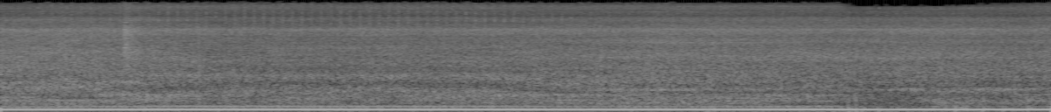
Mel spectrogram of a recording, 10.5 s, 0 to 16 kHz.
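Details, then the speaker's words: Nissan Navara VG30 V6 first start after swapping 180cc side-feed injectors for LS2 42lb 440cc top-feed injectors, tune updated by laptop: steady, even low hum with no misses, knocks or hunting; normal idle. "I've plugged my laptop in and told it the bigger injectors, so let's see if it starts. Well, it's running."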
